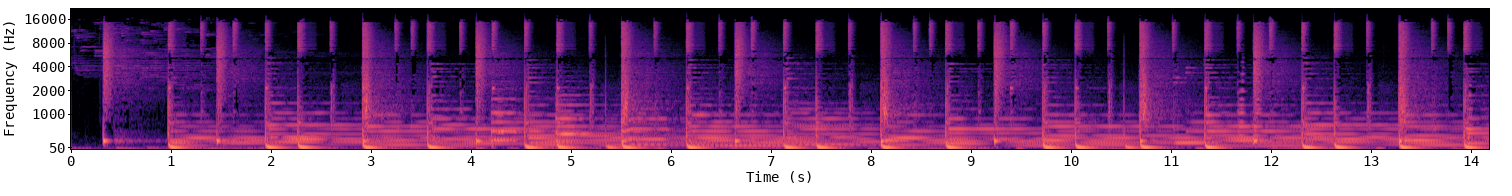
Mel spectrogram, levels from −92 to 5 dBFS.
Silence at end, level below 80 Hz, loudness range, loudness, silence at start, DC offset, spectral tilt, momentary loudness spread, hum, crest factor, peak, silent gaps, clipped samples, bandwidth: 0 s; -30 dBFS; 1 LU; -28 LUFS; 0 s; under 0.1%; -4.5 dB/octave; 7 LU; none; 20 dB; -8 dBFS; none; under 0.1%; 17 kHz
